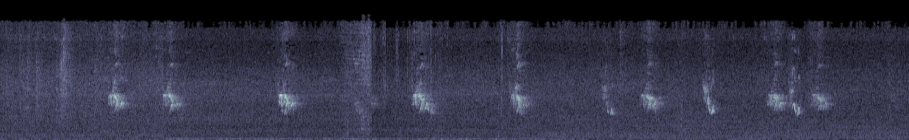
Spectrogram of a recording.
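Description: A bird chirping repeatedly: about a dozen short, high, down-slurred chirps, roughly one a second, over a steady low hum of background noise. A single sharp knock sounds about four and a half seconds in.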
